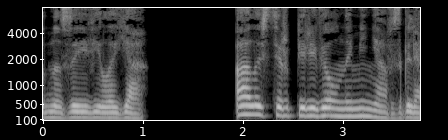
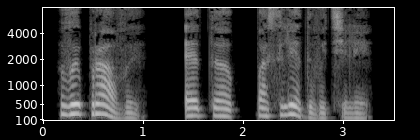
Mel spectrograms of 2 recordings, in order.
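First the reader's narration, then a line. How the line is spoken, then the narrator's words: Slow exhale. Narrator (Russian): я медленно выдохнула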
